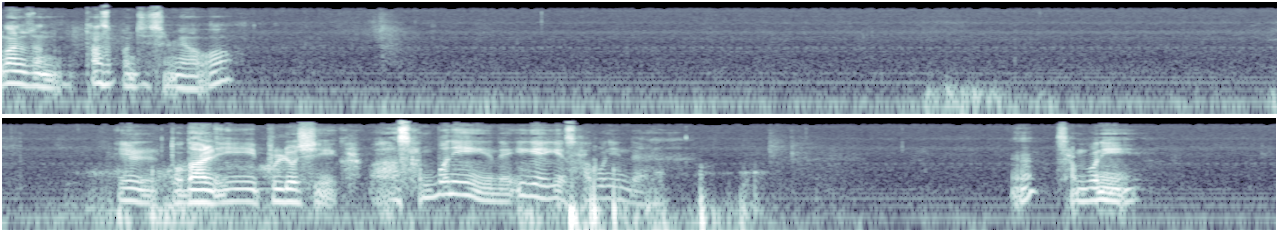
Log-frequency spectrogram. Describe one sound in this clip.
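A middle-aged man speaks through a microphone with animation, in bursts with pauses.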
